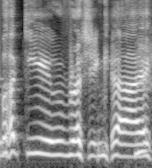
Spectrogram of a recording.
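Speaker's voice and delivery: high, slow, barely holding back laughter. Retelling a film line said while fighting laughter: imitating someone holding back laughter. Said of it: "trying really hard not to laugh".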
